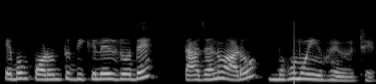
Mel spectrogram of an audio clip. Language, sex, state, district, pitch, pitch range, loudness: Bengali, female, West Bengal, North 24 Parganas, 245 Hz, 225-270 Hz, -26 LUFS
